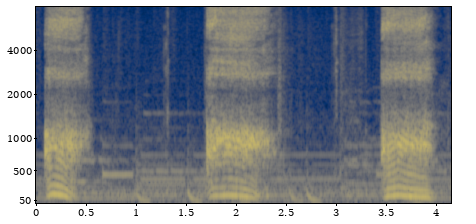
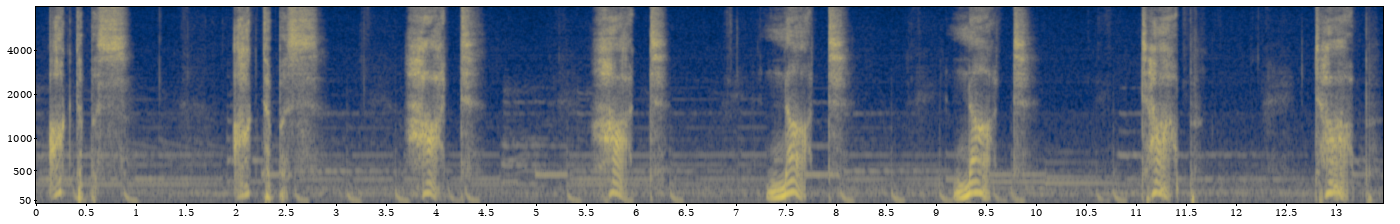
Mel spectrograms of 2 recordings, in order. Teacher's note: in the American accent, the O doesn't sound like a O. 9 times out of 10, it sounds like a ah.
